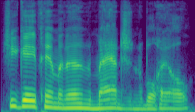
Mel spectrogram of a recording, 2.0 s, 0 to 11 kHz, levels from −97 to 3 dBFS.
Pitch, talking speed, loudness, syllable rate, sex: 130 Hz, 185 wpm, -17 LUFS, 6.0 syllables/s, male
